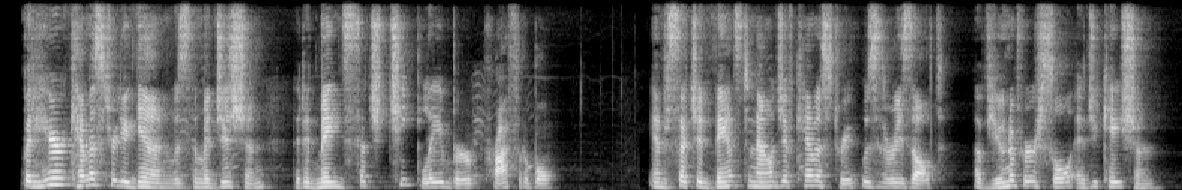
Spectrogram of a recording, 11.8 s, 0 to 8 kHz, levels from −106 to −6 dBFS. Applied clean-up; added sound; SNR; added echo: neural mask model DeepFilterNet 3.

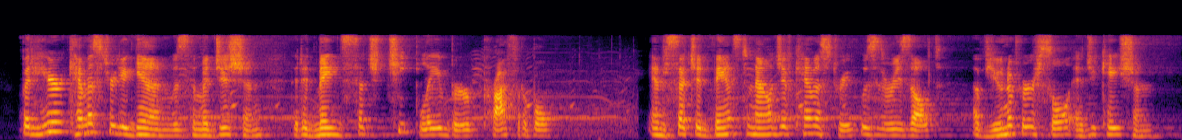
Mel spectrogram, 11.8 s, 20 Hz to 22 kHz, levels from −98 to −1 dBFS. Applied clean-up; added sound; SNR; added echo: none; Crowd; 19 dB; reverberation time 1.7 s.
